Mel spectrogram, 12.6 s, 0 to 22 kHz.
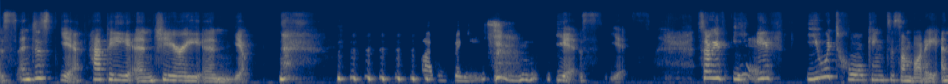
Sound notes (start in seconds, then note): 4.4 giggles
